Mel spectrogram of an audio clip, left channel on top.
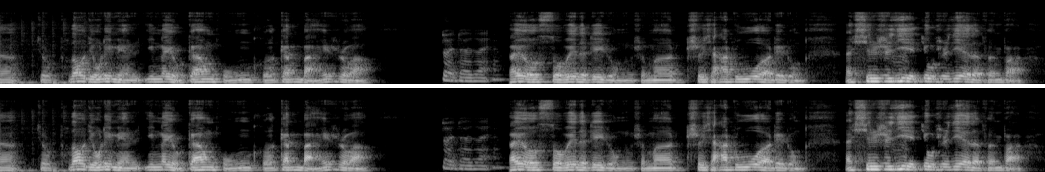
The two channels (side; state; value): both; normal; correlation 0.92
